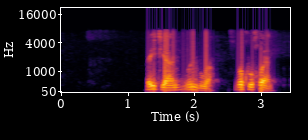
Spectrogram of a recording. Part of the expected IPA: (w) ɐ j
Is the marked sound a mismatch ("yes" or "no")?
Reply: yes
